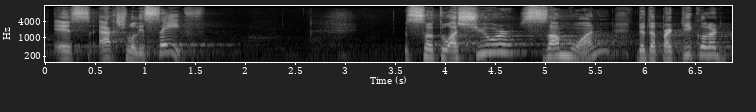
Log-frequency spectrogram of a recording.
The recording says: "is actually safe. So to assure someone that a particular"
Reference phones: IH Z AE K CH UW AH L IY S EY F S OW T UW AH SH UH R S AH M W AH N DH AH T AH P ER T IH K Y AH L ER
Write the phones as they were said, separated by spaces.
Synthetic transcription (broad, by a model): IH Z AE K CH UW AH L IY S EY F S OW T UW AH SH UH R S AH M W AH N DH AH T AH P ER T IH K Y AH L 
